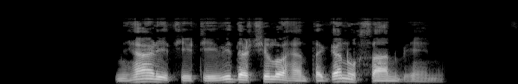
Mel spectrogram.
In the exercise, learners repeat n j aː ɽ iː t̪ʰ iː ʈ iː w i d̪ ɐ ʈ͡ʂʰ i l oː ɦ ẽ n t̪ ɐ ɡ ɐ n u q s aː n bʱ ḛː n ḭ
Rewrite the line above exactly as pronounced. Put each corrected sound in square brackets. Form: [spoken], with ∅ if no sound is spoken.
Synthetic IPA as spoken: n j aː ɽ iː t̪ʰ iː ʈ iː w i d̪ ɐ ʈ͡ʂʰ i l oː ɦ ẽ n t̪ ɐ ɡ ɐ n u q s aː n bʱ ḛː n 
